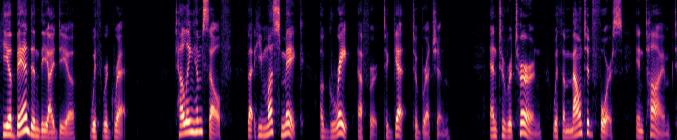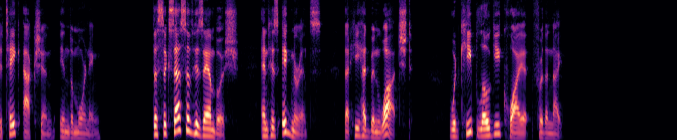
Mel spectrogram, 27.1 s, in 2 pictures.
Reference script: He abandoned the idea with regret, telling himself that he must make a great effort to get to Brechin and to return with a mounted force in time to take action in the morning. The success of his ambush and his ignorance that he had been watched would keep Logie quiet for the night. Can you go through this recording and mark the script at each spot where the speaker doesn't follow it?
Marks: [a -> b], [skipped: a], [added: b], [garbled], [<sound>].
He abandoned the idea with regret, telling himself that he must make a great effort to get to Brechin and to return with a mounted force in time to take action in the morning. The success of his ambush and his ignorance that he had been watched would keep Logie quiet for the night.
